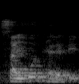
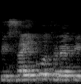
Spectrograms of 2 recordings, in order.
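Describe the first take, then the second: First: The word begins with a silent P. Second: The word begins with a sounded P. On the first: The speaker calls it right. "तो इसको हम पढ़ेंगे साइकोथेरेपी" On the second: The speaker calls it wrong. "नहीं पढ़ सकते हैं"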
